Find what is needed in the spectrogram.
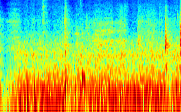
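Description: A steady low mechanical hum and rumble, with a sharp click right at the start as a small cabinet door latches shut. A few light knocks follow as a plastic step trash can is handled on the floor.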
